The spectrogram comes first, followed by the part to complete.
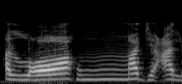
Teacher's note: میم کو جیم سے ملائیں گے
